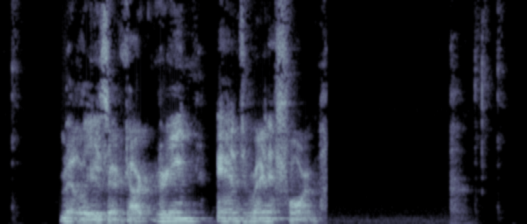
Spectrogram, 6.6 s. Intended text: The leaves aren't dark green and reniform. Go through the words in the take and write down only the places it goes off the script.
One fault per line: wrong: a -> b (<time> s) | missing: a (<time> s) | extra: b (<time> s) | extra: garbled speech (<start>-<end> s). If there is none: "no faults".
wrong: aren't -> are (1.4 s)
